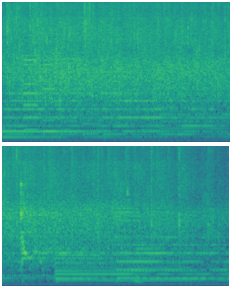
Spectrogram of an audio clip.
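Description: A crowd applauds for Jesus steadily for several seconds, a dense crackle of clapping over sustained musical chords, holding a fairly even level throughout.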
